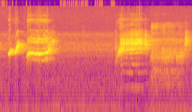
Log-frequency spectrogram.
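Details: A female pet Timneh African grey parrot gives two bursts of chatter: rising whistles and squeaky, warbling notes around a second long, with a pause between them.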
